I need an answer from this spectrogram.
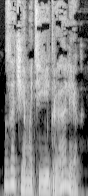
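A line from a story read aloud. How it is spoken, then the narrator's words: Purring, female. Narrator (Russian): промурлыкала она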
